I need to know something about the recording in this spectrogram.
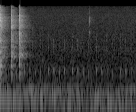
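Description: Three quick light clicks in the first moments as a plastic makeup compact and brush are handled, then faint room tone.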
